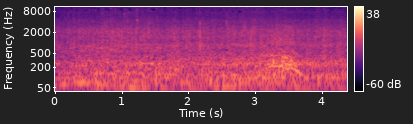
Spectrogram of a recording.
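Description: Steady rain falling on a flooded street, with a low engine rumble from slow traffic of auto-rickshaws and cars moving through the water.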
